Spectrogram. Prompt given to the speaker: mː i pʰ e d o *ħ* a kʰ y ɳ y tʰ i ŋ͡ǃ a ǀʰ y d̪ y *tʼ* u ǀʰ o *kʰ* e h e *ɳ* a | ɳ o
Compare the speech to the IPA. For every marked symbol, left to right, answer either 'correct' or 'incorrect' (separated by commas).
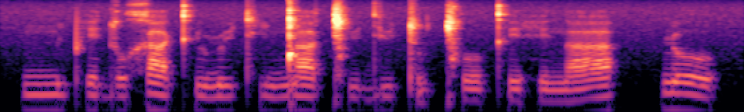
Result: incorrect, correct, correct, incorrect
